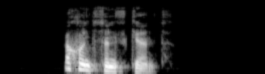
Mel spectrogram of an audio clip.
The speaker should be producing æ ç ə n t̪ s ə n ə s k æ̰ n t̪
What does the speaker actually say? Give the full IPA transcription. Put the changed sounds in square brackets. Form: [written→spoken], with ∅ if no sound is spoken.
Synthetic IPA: æ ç ə n t̪ [s→θ] ə n ə [s→f] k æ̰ n t̪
